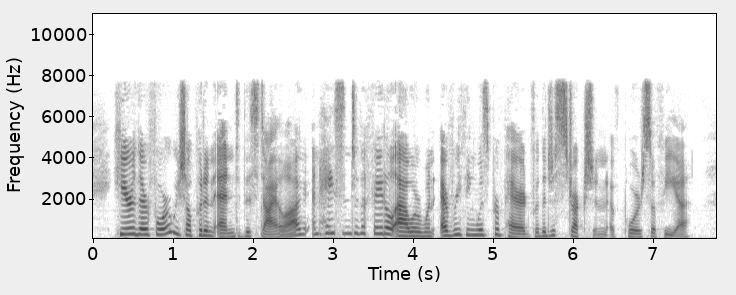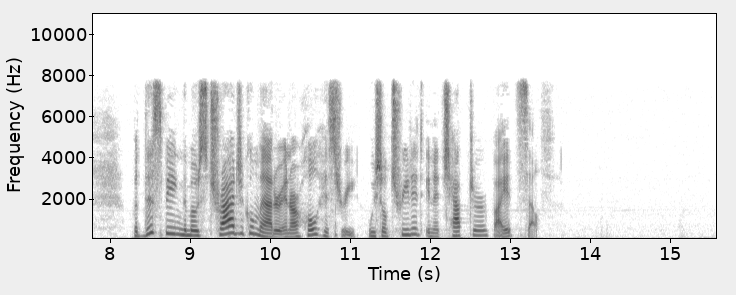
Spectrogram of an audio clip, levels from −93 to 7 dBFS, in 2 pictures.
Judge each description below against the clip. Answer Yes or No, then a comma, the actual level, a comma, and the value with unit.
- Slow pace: No, average, 175 wpm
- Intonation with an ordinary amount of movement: No, wide, 7.1 semitones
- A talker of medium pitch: No, high, 235 Hz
